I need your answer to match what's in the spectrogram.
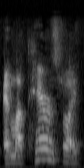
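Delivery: usual speaking voice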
